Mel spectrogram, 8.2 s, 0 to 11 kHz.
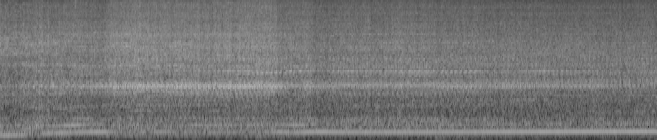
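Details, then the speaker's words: Ratty garage-find Plymouth Barracuda V8 on a second start attempt after timing checks and fixing a loose spark plug wire: deep, even burble holding a steady low note with no miss or knock, running smoothly at low RPM. "yeah what's that you can just hear it at low RPM it's it's very good [Music]"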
